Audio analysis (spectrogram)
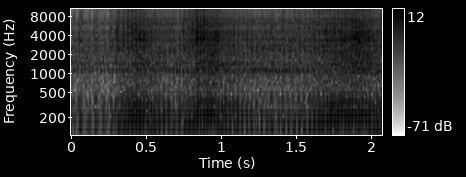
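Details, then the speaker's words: New Makita EBH252U petrol four-stroke brush cutter, cold on choke during 2–3 minute warm-up, backing choke off too early would stall it; fast idle with gentle rise and fall in pitch every second or so, normal cold running. "You need to progressively take the choke back as it warms up. It takes 2 or 3 minutes just to warm up, so we'll let that warm up."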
